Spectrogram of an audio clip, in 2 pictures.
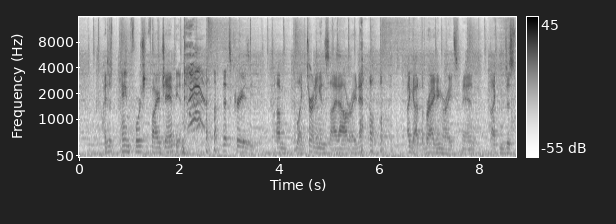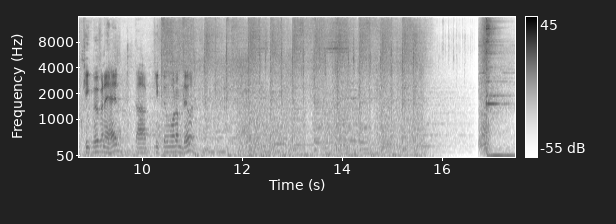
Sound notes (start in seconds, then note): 2.0 laughs; 11.4 heavy metal music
